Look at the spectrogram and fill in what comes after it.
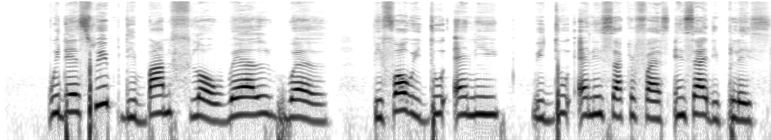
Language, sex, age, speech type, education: Nigerian Pidgin, female, 15-29, spontaneous, tertiary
